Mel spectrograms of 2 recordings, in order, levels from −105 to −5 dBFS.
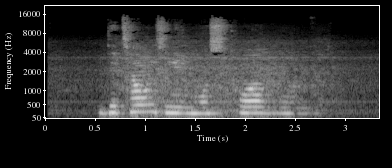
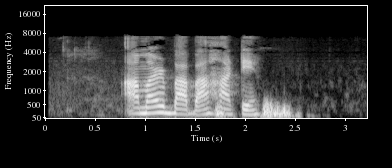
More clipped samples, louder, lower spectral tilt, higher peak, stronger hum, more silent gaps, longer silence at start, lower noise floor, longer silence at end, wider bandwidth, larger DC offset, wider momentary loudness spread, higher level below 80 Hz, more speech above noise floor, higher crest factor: neither; second, -30 LUFS vs -16 LUFS; second, -4.5 dB/octave vs -6 dB/octave; second, -16 dBFS vs -2 dBFS; neither; neither; second, 0.55 s vs 0.8 s; about the same, -63 dBFS vs -63 dBFS; about the same, 0.55 s vs 0.65 s; first, 15 kHz vs 7.4 kHz; neither; first, 14 LU vs 6 LU; second, -68 dBFS vs -44 dBFS; second, 33 dB vs 48 dB; about the same, 16 dB vs 16 dB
